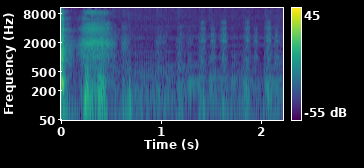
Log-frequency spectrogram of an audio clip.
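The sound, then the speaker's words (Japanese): Rapid panting breaths of a person hyperventilating while driving: a louder gasping start, then many quick, shallow breaths that stay faint and even. “なんでまたもう過呼吸になってる。なんで過呼吸になってる。”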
